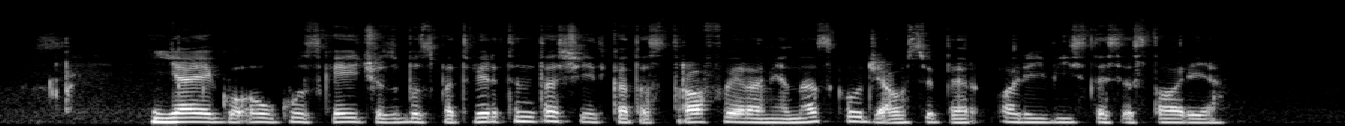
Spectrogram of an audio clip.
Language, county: Lithuanian, Klaipėda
